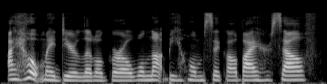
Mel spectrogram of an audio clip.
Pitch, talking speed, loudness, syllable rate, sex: 195 Hz, 240 wpm, -19 LUFS, 5.5 syllables/s, female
